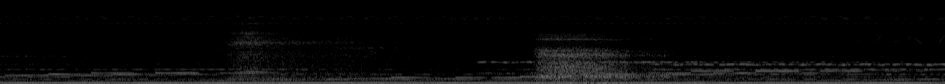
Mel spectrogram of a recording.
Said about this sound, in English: we start with three deep breaths. Join with me.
